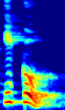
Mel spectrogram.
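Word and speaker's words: echo: इसको पढ़ते हैं इको, ठीक है। क्या पढ़ते हैं? इको, ठीक है। यहाँ पे एच जो होता है साइलेंट होता है, इसको ई को ये पढ़ते हैं, एच को बिल्कुल छोड़ देते हैं, इको।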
